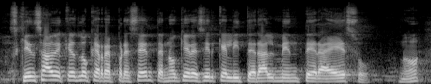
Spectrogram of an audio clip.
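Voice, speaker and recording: A man preaching a sermon in a church, talking to the congregation in an animated, conversational way and often checking that they follow him. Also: fairly high pitch, brisk. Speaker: pastor. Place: church sanctuary.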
